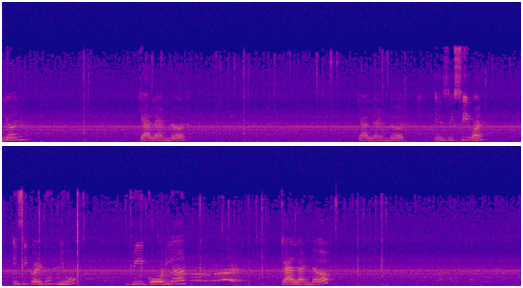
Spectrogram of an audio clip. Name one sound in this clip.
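Keys on a computer keyboard click in short bursts.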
